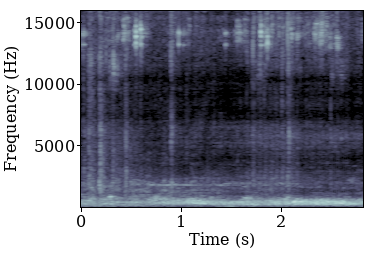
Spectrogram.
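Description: Pigeons coo low and steady, a few of the birds at a market stall close by, their murmuring calls layered over one another without pause.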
